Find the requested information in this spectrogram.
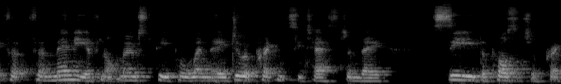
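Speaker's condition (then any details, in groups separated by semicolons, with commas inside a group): No condition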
